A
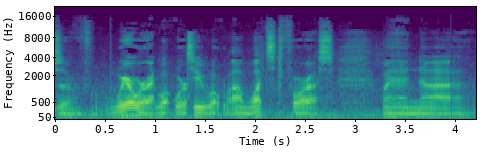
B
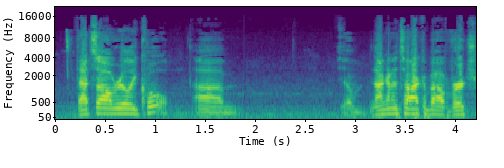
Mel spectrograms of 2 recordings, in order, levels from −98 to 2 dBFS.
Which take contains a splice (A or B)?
A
